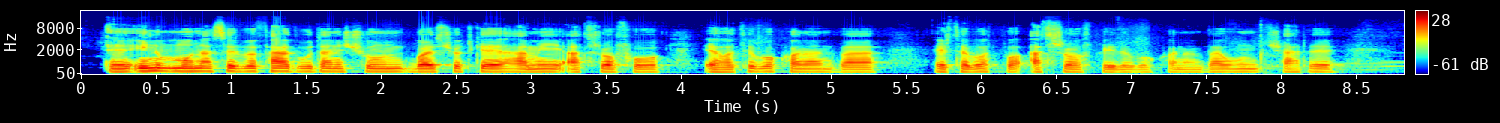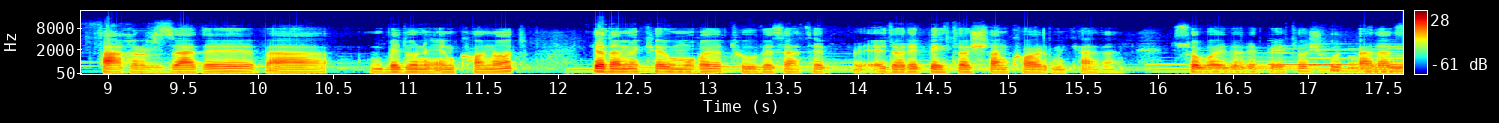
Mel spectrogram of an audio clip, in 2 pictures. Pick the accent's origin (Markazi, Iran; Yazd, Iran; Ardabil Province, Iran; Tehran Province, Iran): Ardabil Province, Iran; Ardabil; سرمای بسیار بسیار شدید اردبیل یادمه، برفایی که برای ما گاهی خوشایند بود گاهی بسیار ناراحت کننده بود.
